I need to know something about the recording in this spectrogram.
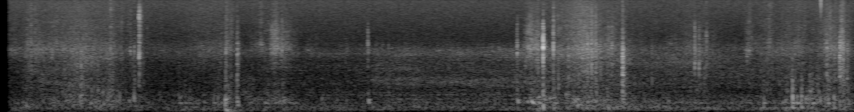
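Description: Low steady vehicle rumble heard from inside a truck cabin, with a few scattered clicks and knocks.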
